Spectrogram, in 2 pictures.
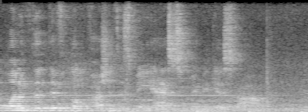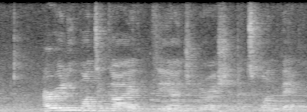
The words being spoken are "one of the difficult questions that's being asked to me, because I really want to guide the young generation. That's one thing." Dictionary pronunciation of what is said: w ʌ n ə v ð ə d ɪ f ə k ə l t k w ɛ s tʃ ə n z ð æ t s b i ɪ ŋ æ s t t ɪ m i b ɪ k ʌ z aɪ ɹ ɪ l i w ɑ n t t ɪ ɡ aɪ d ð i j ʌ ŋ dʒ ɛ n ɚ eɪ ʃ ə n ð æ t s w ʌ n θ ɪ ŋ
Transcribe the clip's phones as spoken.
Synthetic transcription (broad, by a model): w ʌ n ə v ð ə d ɪ f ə k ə l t k w ɛ s tʃ ə n z ð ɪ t s b i ɪ ŋ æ s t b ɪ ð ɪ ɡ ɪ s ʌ aɪ ɹ ɪ l i w ɑ n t t ɪ ɡ aɪ d ð i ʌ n dʒ ɛ n ɚ eɪ ʃ ə n ð æ t s w ʌ n θ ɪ ŋ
